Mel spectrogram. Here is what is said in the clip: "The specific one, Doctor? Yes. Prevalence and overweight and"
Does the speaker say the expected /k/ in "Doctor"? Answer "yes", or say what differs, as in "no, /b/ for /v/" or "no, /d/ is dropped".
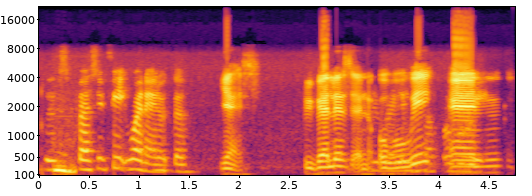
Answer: no, /k/ is dropped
